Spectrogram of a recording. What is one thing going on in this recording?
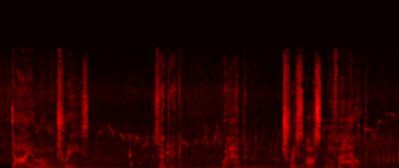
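A man's deep voice asks a question.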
